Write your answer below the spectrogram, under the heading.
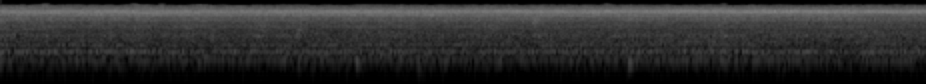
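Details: Japanese honey bees fanning steadily on a hot day: a dense, unbroken buzzing hum with low droning bands and a bright hiss above, holding level throughout with no pauses.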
